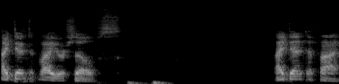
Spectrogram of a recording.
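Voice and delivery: robot character voice. Voicing flying robots that confront the players: robot character voice. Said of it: "the robots, upon seeing you, say".

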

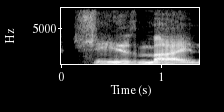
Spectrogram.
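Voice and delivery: ominous dark cry, mine drawn out. A game master voices a voice from the clouds: deep dark voice crying out. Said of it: "a deep dark voice from the clouds above you and from beyond the mountains cry out".

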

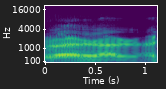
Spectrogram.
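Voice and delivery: put-on growled out in an old-man voice.

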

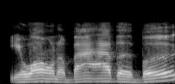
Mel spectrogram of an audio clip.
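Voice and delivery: put-on creepy old codger character voice. Repeating what a dude just said, in a Family Guy creepy old man voice. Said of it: "he sounds like the creepy old man from Family Guy".

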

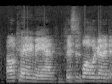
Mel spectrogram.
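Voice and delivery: talking like a beach surfer bro. Quoting a character from the film they're discussing, in a surfer dude voice. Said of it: "It like sounds like a surfer dude".

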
